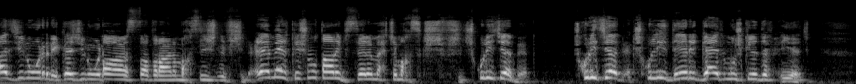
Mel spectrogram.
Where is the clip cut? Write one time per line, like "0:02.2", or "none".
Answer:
0:01.0

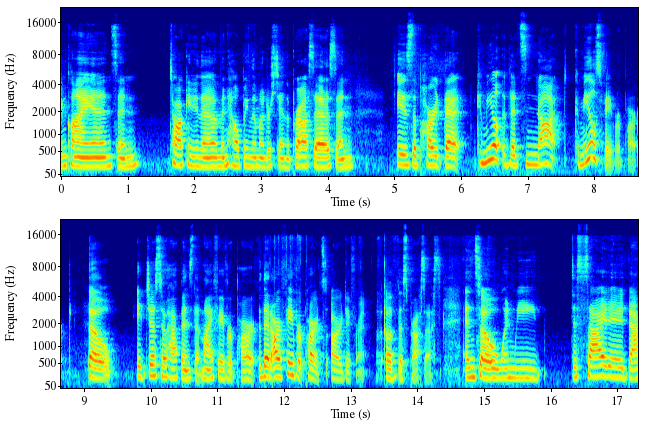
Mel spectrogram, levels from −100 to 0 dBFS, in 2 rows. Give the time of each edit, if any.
none

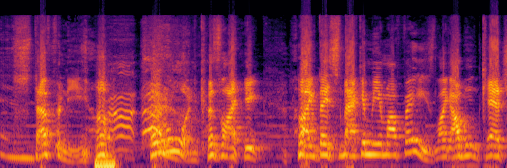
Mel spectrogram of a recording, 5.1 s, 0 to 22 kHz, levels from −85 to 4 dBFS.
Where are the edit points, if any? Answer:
none

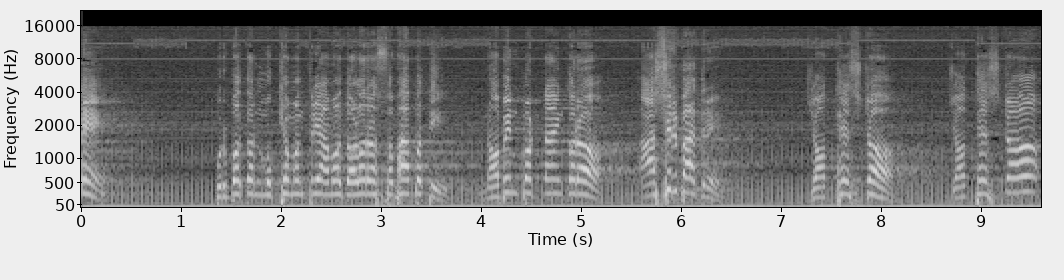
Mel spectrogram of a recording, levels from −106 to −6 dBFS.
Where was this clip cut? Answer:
none

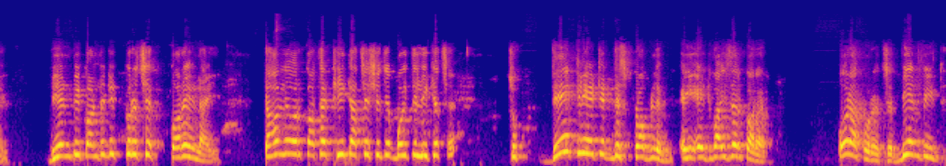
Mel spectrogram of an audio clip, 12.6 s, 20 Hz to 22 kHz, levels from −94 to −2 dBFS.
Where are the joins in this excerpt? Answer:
none

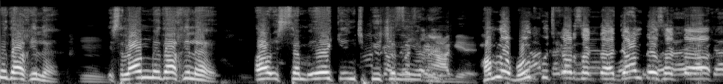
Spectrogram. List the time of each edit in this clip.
0:04.1

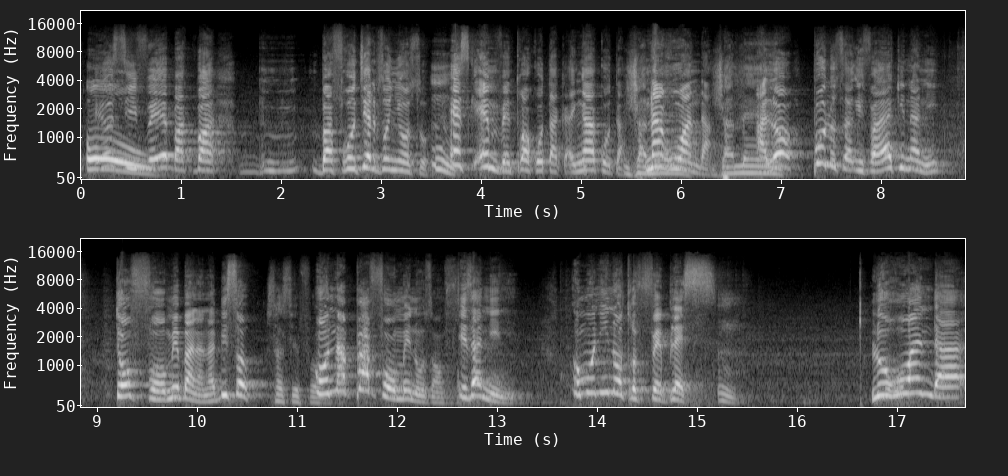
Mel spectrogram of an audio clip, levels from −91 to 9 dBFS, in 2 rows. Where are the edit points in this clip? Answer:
0:12.5

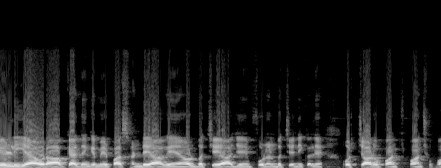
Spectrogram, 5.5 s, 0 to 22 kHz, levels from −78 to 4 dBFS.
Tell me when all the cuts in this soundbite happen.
none

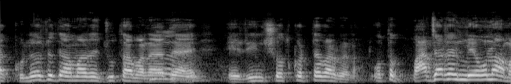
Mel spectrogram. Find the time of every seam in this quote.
0:03.7

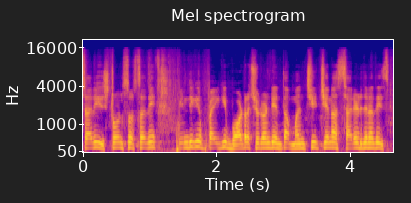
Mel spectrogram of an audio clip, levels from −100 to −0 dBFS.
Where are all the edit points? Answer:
none

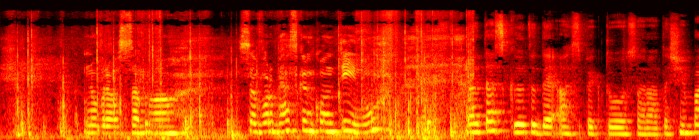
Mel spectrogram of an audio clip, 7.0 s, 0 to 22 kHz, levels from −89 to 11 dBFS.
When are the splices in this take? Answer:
0:04.5

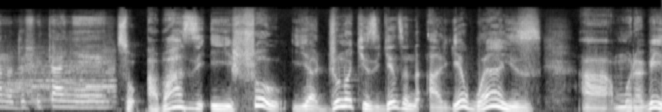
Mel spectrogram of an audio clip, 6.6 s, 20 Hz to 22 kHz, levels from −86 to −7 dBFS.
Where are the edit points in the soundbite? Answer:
0:01.1

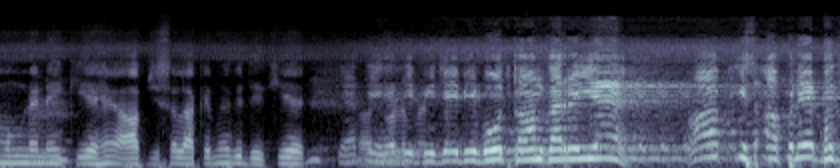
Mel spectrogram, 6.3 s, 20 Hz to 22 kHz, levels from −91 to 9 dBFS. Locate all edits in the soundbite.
0:02.9

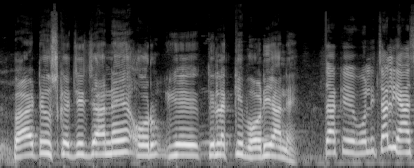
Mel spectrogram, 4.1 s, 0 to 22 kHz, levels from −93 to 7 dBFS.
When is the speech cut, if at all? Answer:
0:03.2

